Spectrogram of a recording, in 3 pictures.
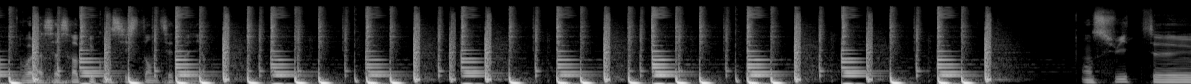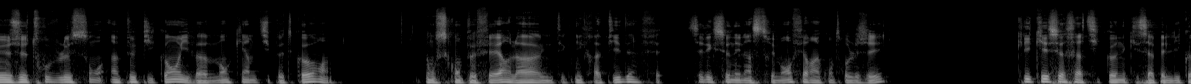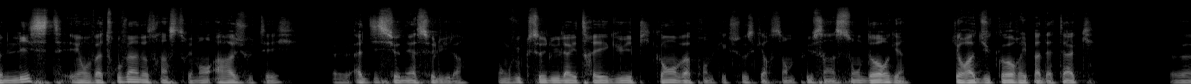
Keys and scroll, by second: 9.9 space, 20.2 ctrl+g.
